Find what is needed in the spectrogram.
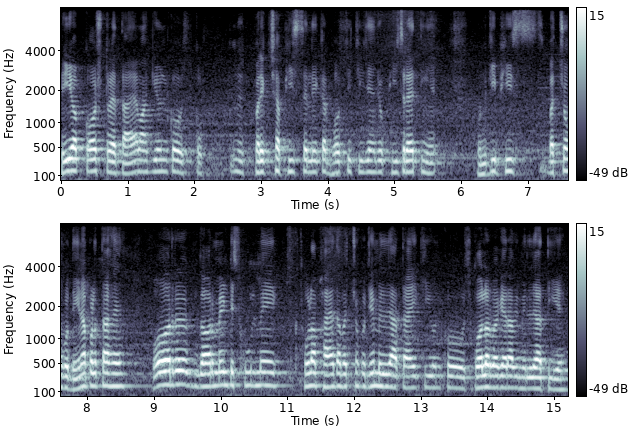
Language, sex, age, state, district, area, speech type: Hindi, male, 45-60, Madhya Pradesh, Hoshangabad, rural, spontaneous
